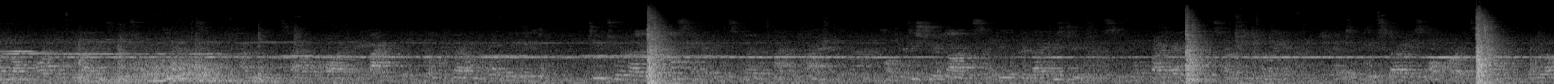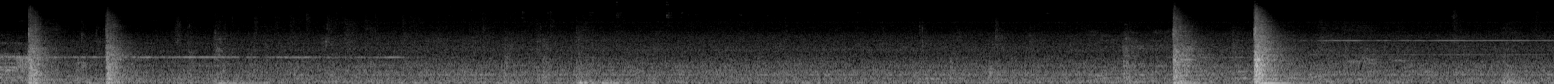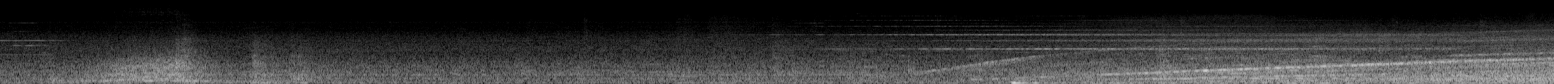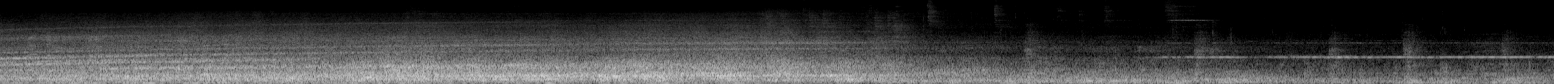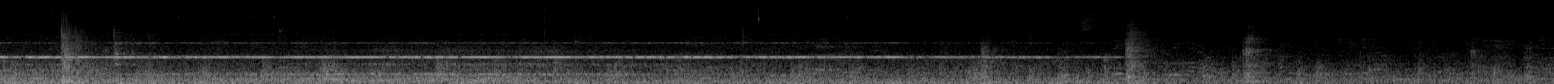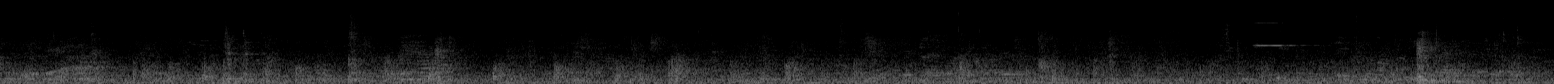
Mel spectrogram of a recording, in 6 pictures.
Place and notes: I guess these whistling sounds are caused by train created winds blowing through something flute-like in the tunnel. It's impossible to see but it does correlate with the trains entering and leaving the station. Somewhat eerie. Nobody else seems to pay it any attention though.
Islington, London, UK, 8 February 2018, 12:08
